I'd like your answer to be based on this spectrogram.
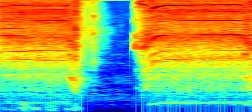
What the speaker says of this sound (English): Let's put the smaller Kemosabe on there.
